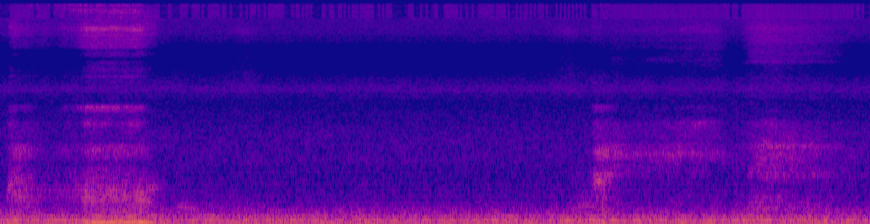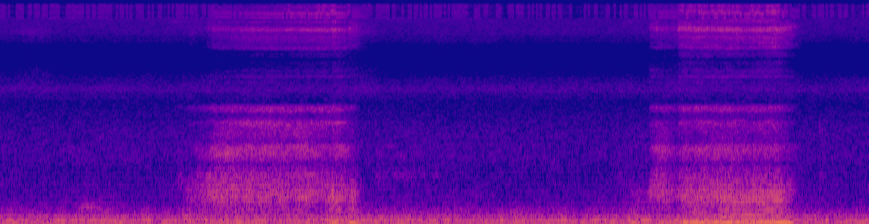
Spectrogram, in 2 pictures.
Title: Unbearable snoring by my hubby! ugh!! Thank y'all for listening to this~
